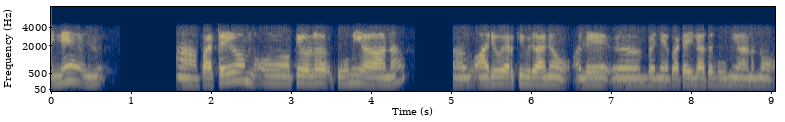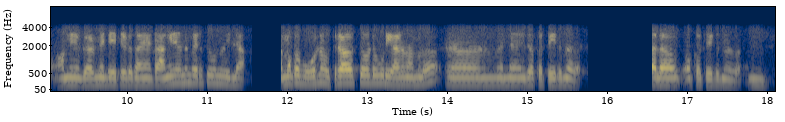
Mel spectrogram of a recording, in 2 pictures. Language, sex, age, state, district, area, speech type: Malayalam, female, 45-60, Kerala, Pathanamthitta, rural, conversation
